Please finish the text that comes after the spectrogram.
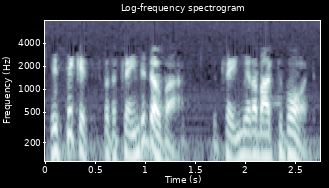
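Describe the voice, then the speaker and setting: Brisk, theatrical British detective. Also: male voice, medium pitch, expressive, breathy edge. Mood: explaining keenly. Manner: clipped, precise, theatrical, self-assured. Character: brisk, confident, brilliant male London detective. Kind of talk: 1940s radio drama acting. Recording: muffled, tinny old 1940s radio recording.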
